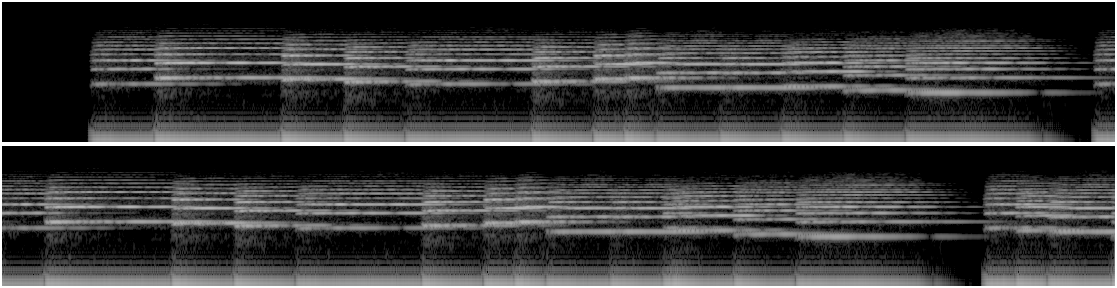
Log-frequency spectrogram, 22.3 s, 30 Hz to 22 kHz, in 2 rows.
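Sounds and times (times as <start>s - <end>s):
trumpet playing: 1.0s - 10.2s, 11.5s - 20.3s, 21.0s - 22.2s.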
